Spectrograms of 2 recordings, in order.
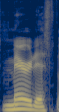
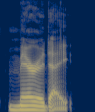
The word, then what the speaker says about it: Meredith: Um, and it's it's Meredith, although uh, Jake definitely it's it's definitely Burgess Meredith, and he definitely calls her calls him Burgess Meredite. Yeah, which is like a weird mispronunciation.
